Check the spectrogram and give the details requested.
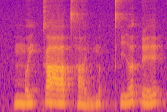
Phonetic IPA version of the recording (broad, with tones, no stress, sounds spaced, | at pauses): m ə˨˦ j k aː˧ t̪ʰ a̤˨˩ j m ə˦˥ t̚ t̪ʰ i˨˦ ə̯ ɗ e˨˦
